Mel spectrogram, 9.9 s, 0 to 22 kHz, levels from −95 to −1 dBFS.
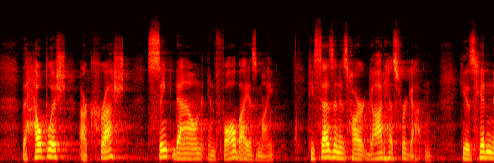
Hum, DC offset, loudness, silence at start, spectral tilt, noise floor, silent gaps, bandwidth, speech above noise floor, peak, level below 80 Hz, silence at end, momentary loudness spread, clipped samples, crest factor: none; under 0.1%; -31 LUFS; 0.2 s; -5.5 dB/octave; -60 dBFS; none; 11.5 kHz; 29 dB; -10 dBFS; -76 dBFS; 0 s; 16 LU; under 0.1%; 22 dB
